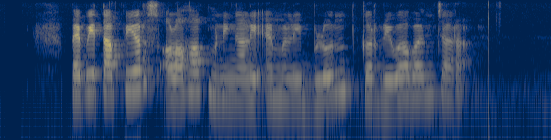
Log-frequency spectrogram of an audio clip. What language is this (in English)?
Sundanese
